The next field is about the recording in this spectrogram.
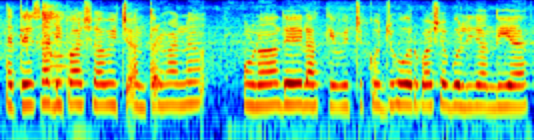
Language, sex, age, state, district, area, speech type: Punjabi, female, 18-30, Punjab, Pathankot, urban, spontaneous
